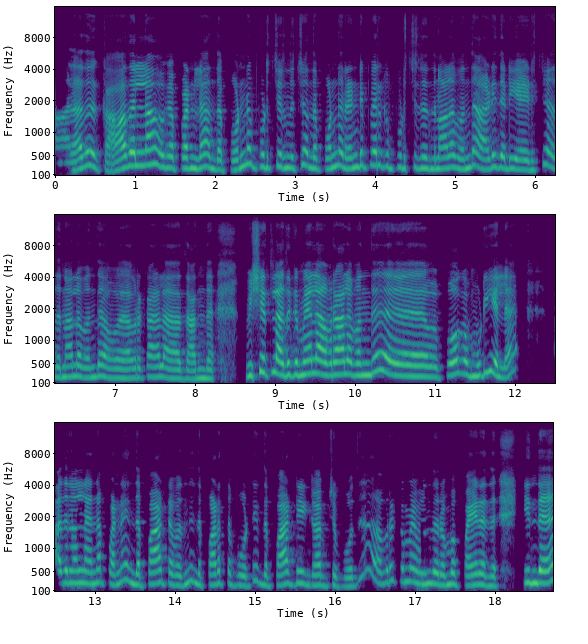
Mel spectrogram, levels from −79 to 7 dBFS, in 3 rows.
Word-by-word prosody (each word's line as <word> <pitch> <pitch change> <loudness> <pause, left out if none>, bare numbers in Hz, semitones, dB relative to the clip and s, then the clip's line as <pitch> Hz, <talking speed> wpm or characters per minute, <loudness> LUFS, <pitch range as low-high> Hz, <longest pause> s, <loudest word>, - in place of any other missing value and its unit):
அதாவது 220 +10 0 0.2
காதல்லாம் 285 - +4
அவுங்க 250 -3 0
பண்ல. 230 0 +2
அந்த 210 -3 -1
பொண்ண 250 +10 -1
பிடிச்சிருந்துச்சு, 245 +1 -3
அந்த 230 -3 -1
பொண்ண 265 +5 -1
2 255 +5 -1
பேருக்கு 290 -3 -2
பிடிச்சிருந்தனால, 230 -1 -2 0.2
வந்து 235 +6 -1
அடிதடி 230 0 -2
ஆயிடுச்சு. 200 +7 -4
அதனால 220 +1 -1
வந்து 215 +3 -2
அவ 195 -1 -4 0.2
அவருக்கால 220 +3 -2 0.2
அது 180 -1 -3
அந்த 190 0 -1 0.5
விஷயத்தில, 310 +3 +4
அதுக்கு 260 +1 +1
மேலே 290 +1 +5
அவரால 270 +2 +5
வந்து 260 +5 +2 0.9
போக 275 +1 +2
முடியல. 260 -5 +1 0.6
அதனால 260 +1 +1
நான் 250 -1 +1
என்ன 270 +2 -1
பண்ணேன், 255 +9 -2
இந்த 225 -3 +1
பாட்ட 245 +1 +2
வந்து 235 +6 -4
இந்த 230 - -2
படத்த 230 +2 -1
போட்டு, 205 +2 -5
இந்த 215 -2 -4
பாட்டையும் 235 +1 +1
காமிச்சபோது, 195 -3 -4 0.2
அவருக்குமே 285 +2 -5
வந்து 245 +1 0
ரொம்ப 230 +3 0
பயன் 220 +2 +3
அது, 200 -2 -3 0.4
இந்த 260 +1 +6
240 Hz, 150 wpm, -23 LUFS, 220-265 Hz, 0.9 s, இந்த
